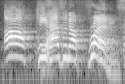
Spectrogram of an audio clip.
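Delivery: high, drawn-out exclamation; retold public outburst. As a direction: stretch it out high and slow. Outburst in a crowded Starbucks.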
